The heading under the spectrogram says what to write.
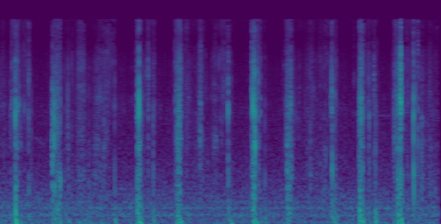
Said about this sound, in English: But I got to shuffle. I only had two cards in my discard pile for the encounter deck. So let's give that a quick shuffle.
